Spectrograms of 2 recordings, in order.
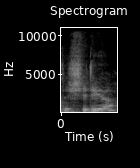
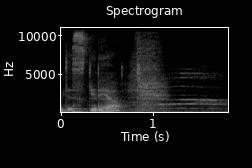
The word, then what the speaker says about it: Dischidia: It's not Dischidia, which it looks like it sounded like that, but it should be Dischidia.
